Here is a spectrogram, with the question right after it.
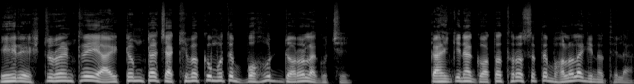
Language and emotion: Odia, fearful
